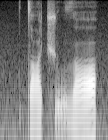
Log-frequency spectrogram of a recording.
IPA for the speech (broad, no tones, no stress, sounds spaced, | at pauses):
t ɑ t͡ʃ ṵ ð ɒ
